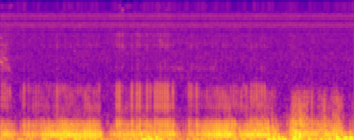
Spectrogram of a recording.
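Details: Male Scottish Fold kitten Poko J purring at full volume, a low vibrating rumble in three or four long phrases split by quick breath breaks, with a little rustling near the end.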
